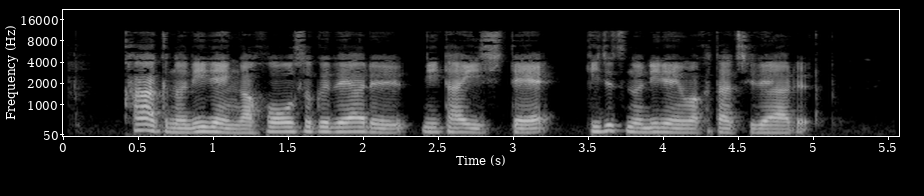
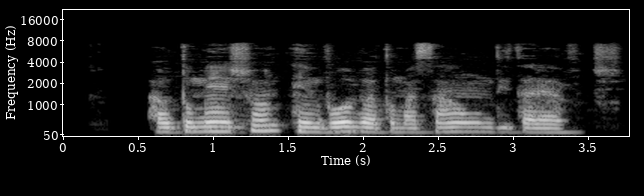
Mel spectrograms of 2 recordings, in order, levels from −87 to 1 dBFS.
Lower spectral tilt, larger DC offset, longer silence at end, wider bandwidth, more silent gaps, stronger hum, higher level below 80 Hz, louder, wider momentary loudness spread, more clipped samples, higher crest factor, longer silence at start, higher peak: about the same, -5 dB/octave vs -5.5 dB/octave; neither; first, 0.6 s vs 0.1 s; first, 11.5 kHz vs 7.8 kHz; neither; neither; first, -64 dBFS vs -70 dBFS; second, -25 LUFS vs -20 LUFS; about the same, 7 LU vs 8 LU; neither; about the same, 20 dB vs 18 dB; second, 0.4 s vs 0.6 s; about the same, -6 dBFS vs -4 dBFS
